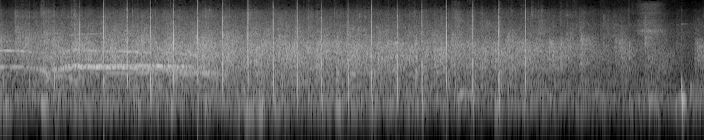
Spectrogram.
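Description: A crowd at a live event applauds steadily before a Q&A session, a dense wash of many hands clapping at once, with a few sharper individual claps standing out as the applause slowly thins toward the end.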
